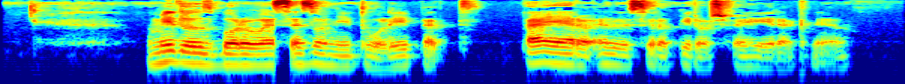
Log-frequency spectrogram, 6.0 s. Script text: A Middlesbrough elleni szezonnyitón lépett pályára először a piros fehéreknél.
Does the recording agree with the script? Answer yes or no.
no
